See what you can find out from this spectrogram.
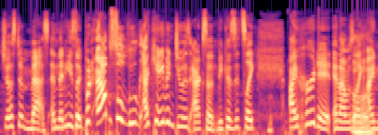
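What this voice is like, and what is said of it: Usual voice. Nothing is said of it.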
